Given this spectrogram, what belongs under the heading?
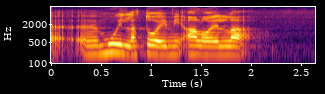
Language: Finnish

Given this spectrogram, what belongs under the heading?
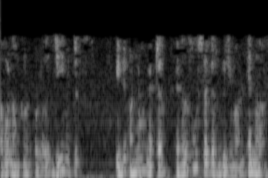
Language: Malayalam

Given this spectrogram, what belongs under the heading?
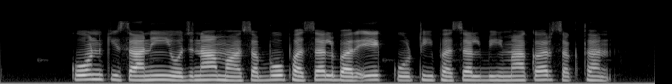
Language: Chhattisgarhi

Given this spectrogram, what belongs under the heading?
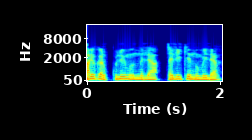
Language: Malayalam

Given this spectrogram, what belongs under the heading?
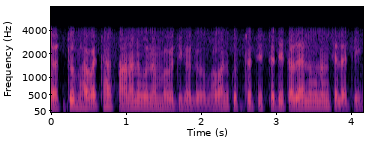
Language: Sanskrit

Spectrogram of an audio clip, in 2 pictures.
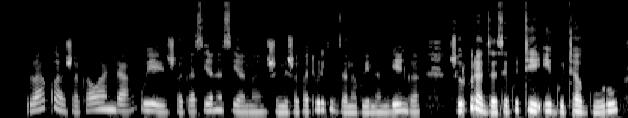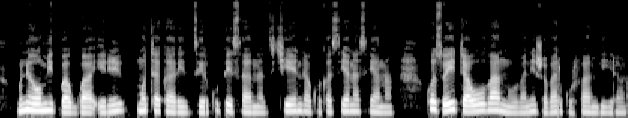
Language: Shona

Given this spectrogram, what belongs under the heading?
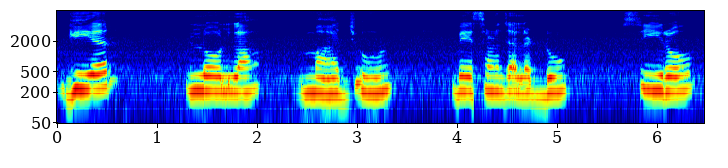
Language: Sindhi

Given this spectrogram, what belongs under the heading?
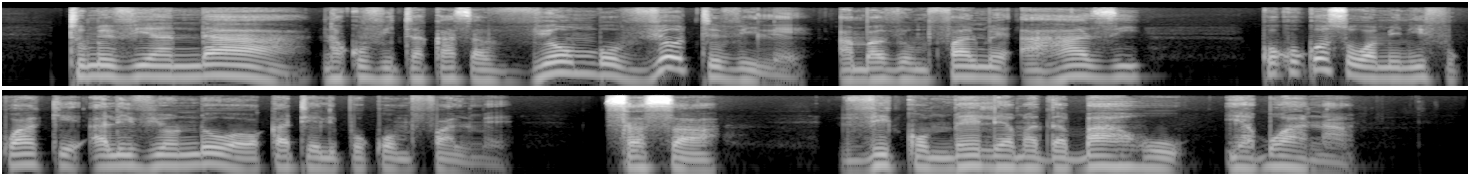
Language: Swahili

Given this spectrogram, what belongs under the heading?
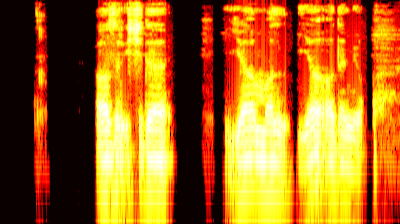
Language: Uyghur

